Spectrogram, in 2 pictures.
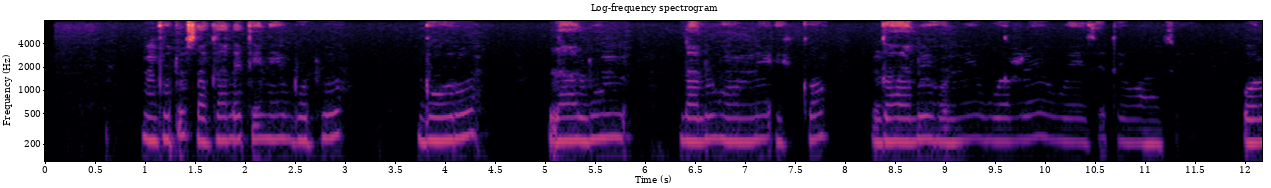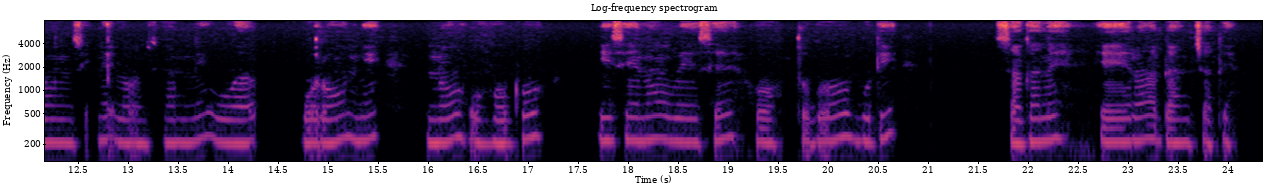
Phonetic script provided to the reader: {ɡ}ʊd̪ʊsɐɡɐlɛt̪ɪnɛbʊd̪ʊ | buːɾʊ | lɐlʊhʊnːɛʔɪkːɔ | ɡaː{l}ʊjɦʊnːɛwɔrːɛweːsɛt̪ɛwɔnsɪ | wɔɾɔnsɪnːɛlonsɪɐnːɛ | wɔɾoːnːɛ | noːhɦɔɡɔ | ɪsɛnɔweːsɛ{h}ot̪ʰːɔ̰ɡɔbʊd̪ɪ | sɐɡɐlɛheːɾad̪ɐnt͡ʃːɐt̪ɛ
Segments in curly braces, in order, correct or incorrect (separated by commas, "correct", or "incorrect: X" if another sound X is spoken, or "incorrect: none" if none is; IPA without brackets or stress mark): incorrect: b, correct, correct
